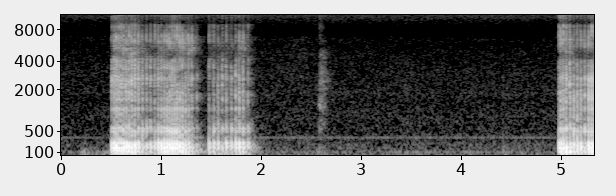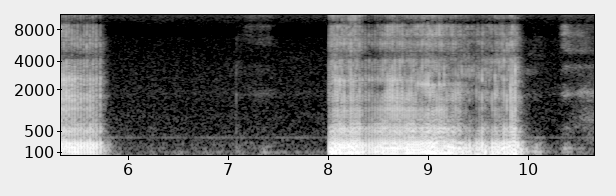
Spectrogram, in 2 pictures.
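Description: Three loud, deep, rattling snores several seconds apart, each about a second or longer, with quiet pauses between. Dog snoring.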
